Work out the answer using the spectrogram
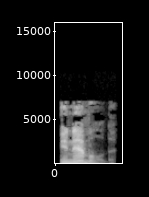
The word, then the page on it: enamelled: British English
